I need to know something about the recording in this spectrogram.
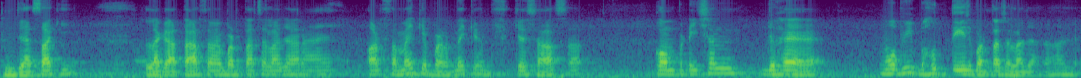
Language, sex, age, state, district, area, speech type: Hindi, male, 45-60, Uttar Pradesh, Lucknow, rural, spontaneous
